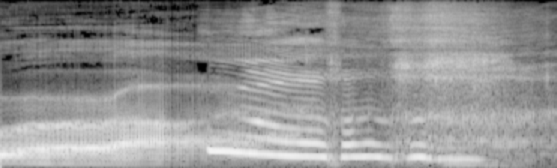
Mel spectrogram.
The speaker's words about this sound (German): Gähnt er.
